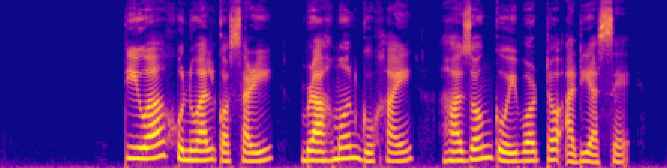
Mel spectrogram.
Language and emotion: Assamese, neutral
